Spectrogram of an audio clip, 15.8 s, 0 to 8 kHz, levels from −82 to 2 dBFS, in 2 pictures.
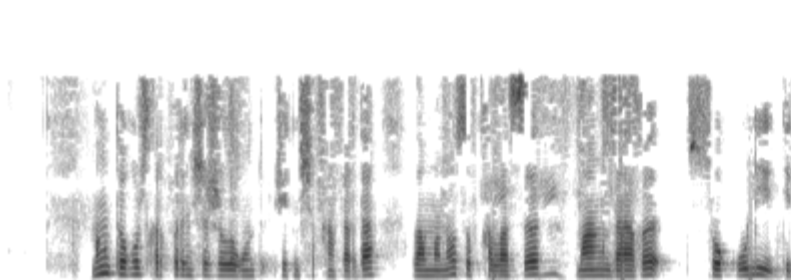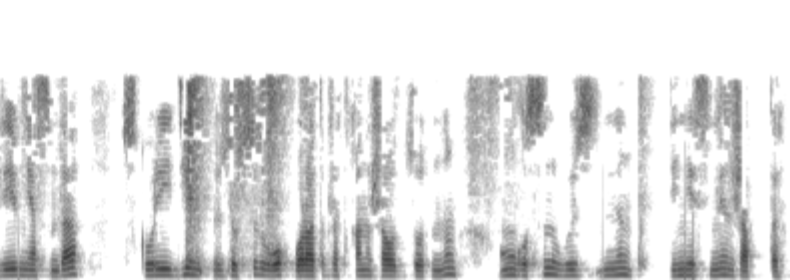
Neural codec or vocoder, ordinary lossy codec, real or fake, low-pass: none; MP3, 24 kbps; real; 7.2 kHz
